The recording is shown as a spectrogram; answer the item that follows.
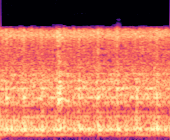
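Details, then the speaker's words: Myotonic discharge on needle EMG, provoked by moving the needle or percussing near the muscle: continuous revving, engine-like buzz from the EMG speaker that waxes and wanes, likened to an airplane; seen in myotonic dystrophy and myotonia congenita. "como que va subiendo y bajando Cómo se observa la miopía en la electromiografía tanto en una distrofia miotómica como una miatonía congénita"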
